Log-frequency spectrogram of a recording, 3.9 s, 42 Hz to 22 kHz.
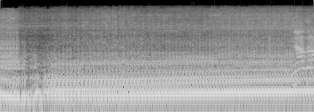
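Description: A 1994 Harley Davidson Fat Boy engine is revved with the throttle, a loud, steady low-pitched rumble with a brief rising swell near the start and a faint voice late in the clip.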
